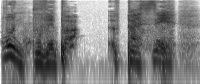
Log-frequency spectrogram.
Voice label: hit fr; Cookie Run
